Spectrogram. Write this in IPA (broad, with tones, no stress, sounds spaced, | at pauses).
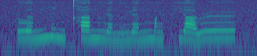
l ə˧˥ n m i˥˩ ŋ t̪ʰ a˥ n l ɥ ɛ˨ n l ɥ ɛ˧˥ n m ɑ˧ ŋ pʰ j ä˥˩ ɻ ɻ̩˥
